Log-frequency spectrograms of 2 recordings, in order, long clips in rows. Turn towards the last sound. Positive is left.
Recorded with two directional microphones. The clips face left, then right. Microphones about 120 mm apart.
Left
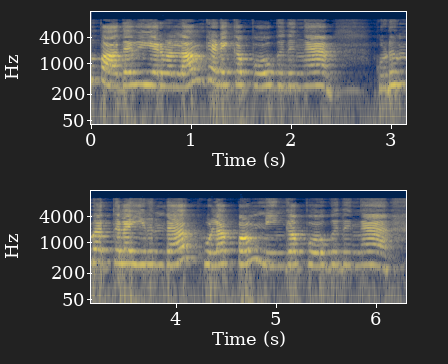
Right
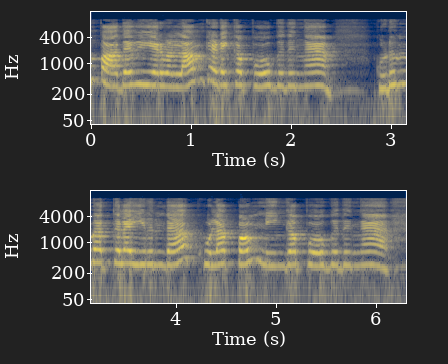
turn(degrees=-30)  # may be behind; listen again after turning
